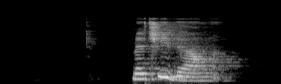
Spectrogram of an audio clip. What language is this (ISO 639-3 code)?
kab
